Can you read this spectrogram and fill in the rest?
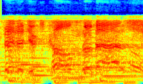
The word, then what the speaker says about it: Benedict Cumberbatch: Benedict Cumberbatch.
